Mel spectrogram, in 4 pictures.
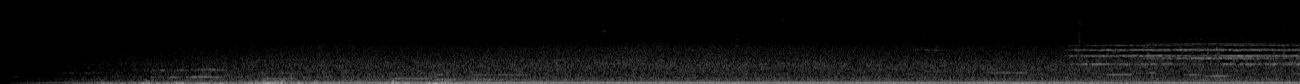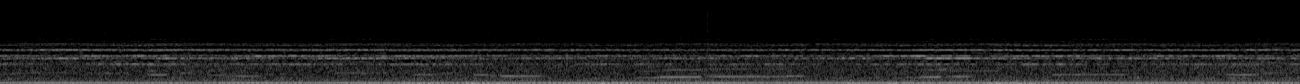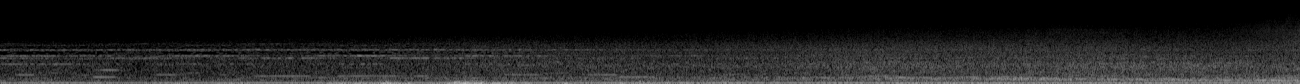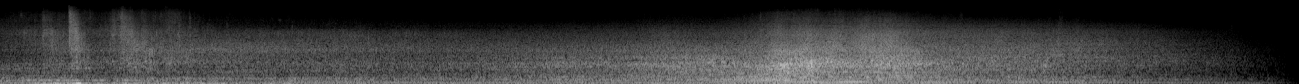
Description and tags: Calm Rainy Street And Passing Cars 1
Evening scene from a calm street in front of my studio in Bayreuth, Germany with passing cars on a wet street, someone practicing saxophone and a siren in the background.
